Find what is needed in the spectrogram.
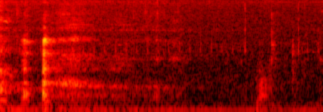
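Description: A man sipping beer from a glass: a couple of short sounds about a third of a second in, then faint room tone.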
